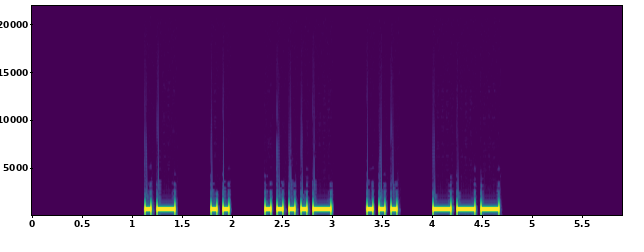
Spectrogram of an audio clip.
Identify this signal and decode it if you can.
Morse code, heard as a keyed tone, about 20 wpm, spaced as for 15 wpm, 700 Hz. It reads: AI4SO
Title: 055 Lesson 10g - Letter r - Call Signs 20wpm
